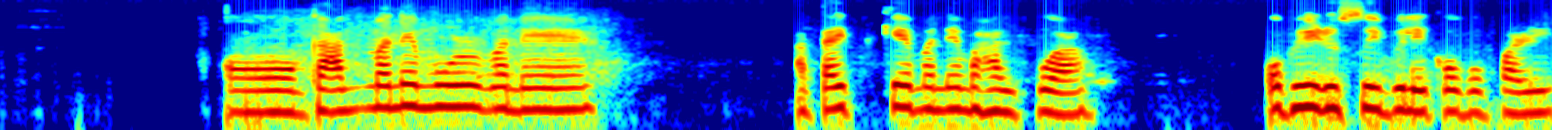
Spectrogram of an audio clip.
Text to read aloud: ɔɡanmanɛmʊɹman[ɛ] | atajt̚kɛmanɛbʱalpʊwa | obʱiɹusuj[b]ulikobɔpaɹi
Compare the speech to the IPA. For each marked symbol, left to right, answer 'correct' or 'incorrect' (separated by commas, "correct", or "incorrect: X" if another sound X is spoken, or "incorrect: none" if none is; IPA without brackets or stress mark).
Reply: correct, correct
